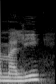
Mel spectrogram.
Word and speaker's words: Malí: antes de llegar a Malí, o a Mali, ¿verdad? La pronunciación francesa, española cambia un poquitito, pero bueno, es lo mismo.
